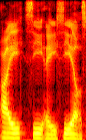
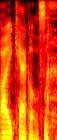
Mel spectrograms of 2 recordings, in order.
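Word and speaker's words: icacls: have the command called i c acls or i cackles how it is sometimes pronounced this tool can be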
